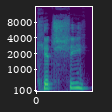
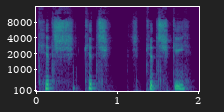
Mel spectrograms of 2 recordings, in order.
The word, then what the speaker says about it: kitsch: Wow, this is, I believe the word kitschy comes to mind. How do you pronounce it? Kitschki?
